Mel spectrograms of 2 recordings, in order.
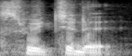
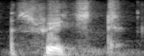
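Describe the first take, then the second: First: The ending is not a plain t sound. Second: The ending is a plain t sound. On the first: The speaker calls it wrong. "Not switched" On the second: The speaker calls it right. "T sound"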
